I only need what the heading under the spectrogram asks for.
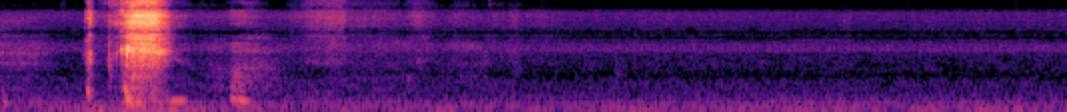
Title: Wet, desperate allergy sneezes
